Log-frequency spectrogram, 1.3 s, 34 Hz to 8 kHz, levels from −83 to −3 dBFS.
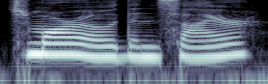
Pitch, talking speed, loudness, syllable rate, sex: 215 Hz, 135 wpm, -15 LUFS, 4.2 syllables/s, female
